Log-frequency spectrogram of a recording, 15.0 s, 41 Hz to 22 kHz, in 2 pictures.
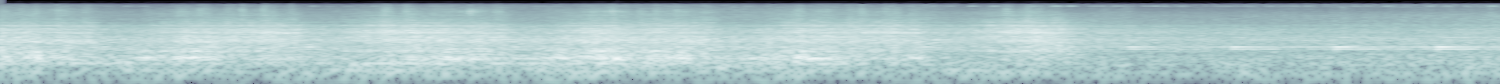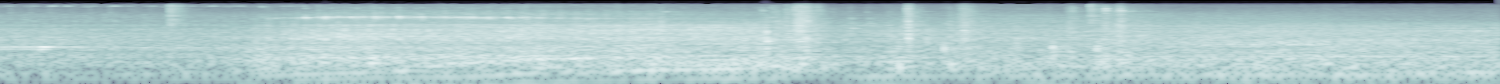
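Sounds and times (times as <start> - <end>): high whine: 4.9 - 10.4
heavy vehicle engine rumble: 7.7 - 13.6.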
